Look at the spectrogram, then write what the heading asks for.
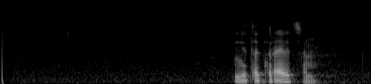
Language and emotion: Russian, neutral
